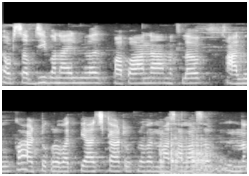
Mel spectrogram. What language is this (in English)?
Maithili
